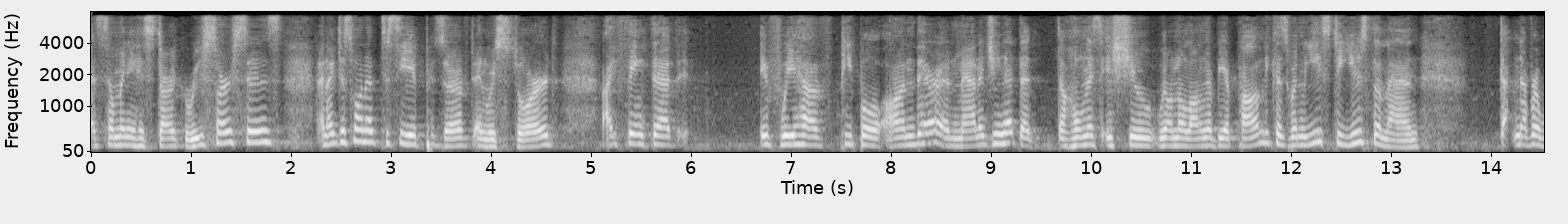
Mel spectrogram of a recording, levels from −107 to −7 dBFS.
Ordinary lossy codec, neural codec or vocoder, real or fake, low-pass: MP3, 64 kbps; codec, 16 kHz, 1.1 kbps, Voila-Tokenizer; fake; 7.2 kHz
